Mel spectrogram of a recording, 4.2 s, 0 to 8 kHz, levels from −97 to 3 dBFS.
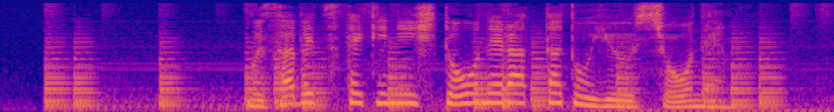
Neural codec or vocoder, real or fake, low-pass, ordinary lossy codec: none; real; 7.2 kHz; none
